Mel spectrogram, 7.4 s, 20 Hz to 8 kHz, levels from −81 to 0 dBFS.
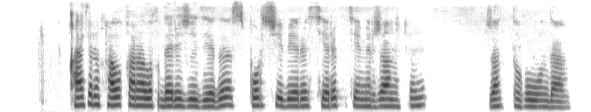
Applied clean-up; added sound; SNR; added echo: neural mask model Resemble Enhance denoiser.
